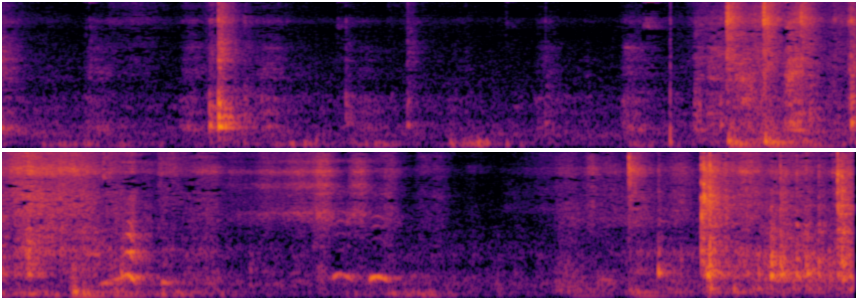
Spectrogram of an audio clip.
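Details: Febby, a white Labrador Retriever, reacts to a dancing doll it seems afraid of. Short, thin whimpers and yips come at scattered moments over rustling, shuffling indoor noise.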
